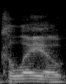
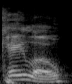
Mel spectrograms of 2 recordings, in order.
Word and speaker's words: Kaleo: with good old Kaleo, not Kalo.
